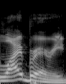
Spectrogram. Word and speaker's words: library: How you say it. – Library. – The R got left where February got left theirs.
